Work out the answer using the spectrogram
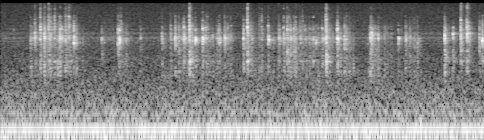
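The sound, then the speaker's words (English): Typing on a keyboard: a steady, fairly quiet clatter of quick keystrokes with uneven rhythm, some keys striking sharper than others, with no talking. “Isn't this interesting, listening to me type?”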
